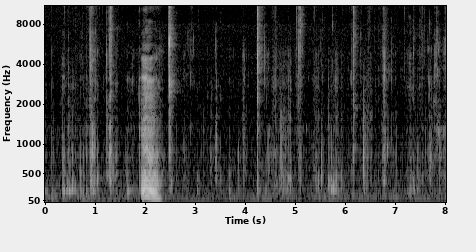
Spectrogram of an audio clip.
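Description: Close-up eating of sauce-coated corn on the cob: biting into the ear and chewing, with many small wet crunches and mouth clicks. A short hum of the voice comes about two seconds in.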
